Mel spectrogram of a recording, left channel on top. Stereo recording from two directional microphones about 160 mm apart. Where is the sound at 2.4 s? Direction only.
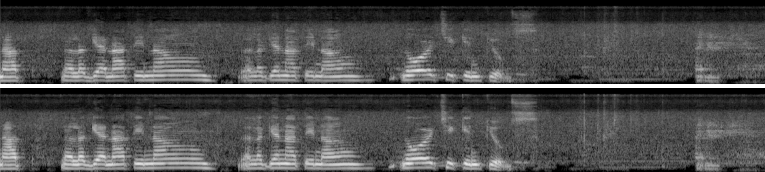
55° right (ahead or behind).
